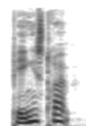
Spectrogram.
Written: pengestrøm

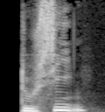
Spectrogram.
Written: DUSINET

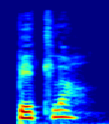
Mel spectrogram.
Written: BETLEREN

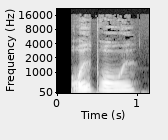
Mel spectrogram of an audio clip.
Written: rødbroget

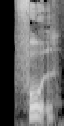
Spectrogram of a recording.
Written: fode

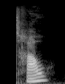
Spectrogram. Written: trav

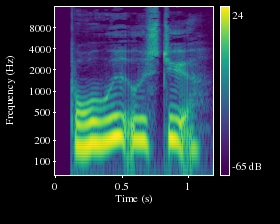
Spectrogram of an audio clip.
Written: brudeudstyr

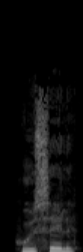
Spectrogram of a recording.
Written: hudcelle

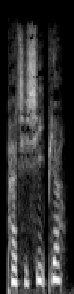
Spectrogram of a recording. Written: participium

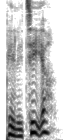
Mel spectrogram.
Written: pelletere

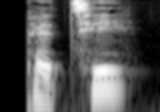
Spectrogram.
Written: pateer

